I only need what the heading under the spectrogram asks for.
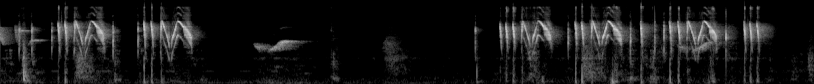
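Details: Cinereous tit goaded into song by a played lure: high trilled, buzzy phrases in two groups separated by a pause holding one short rising whistle, with dry clicks between notes.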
